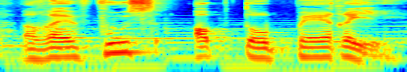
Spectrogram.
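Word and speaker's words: refus d'obtempérer: Yang mana di dalam istilah Perancisnya tulisannya tuh kayak gini, bacanya itu refus obtempere. Tulisannya ya refus de obtempere gitu ya.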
